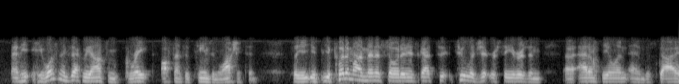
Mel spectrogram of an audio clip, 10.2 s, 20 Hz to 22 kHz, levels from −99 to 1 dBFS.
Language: English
